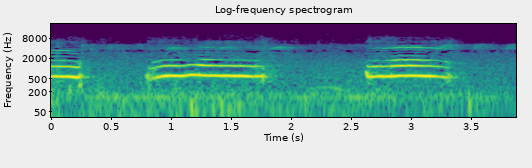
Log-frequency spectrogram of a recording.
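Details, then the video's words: Domestic cat calling for a mate at night: three steady, level meows, one short then two longer, about a second apart, each a clear tonal wail with rich harmonics in a quiet setting. "Tiếng mèo kêu Gọi Bạn Trong Đêm Meo Meo Từng Hồi"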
